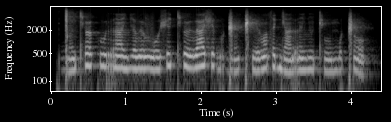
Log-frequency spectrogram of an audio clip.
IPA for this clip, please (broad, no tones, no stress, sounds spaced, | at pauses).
ɡ͡ǀ ɐ̃ cʰ œ k u r ã ʎ ɐ ð ø v o ʃ ɐ cʰ ø ð a ʃ ɐ ɡ o ɡ͡ǁ õ ǁʰ ɪ ð õ sˤ ɪ ɟ ã r ɐ̃ ʎ ũ cʰ u m o ǁ õ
